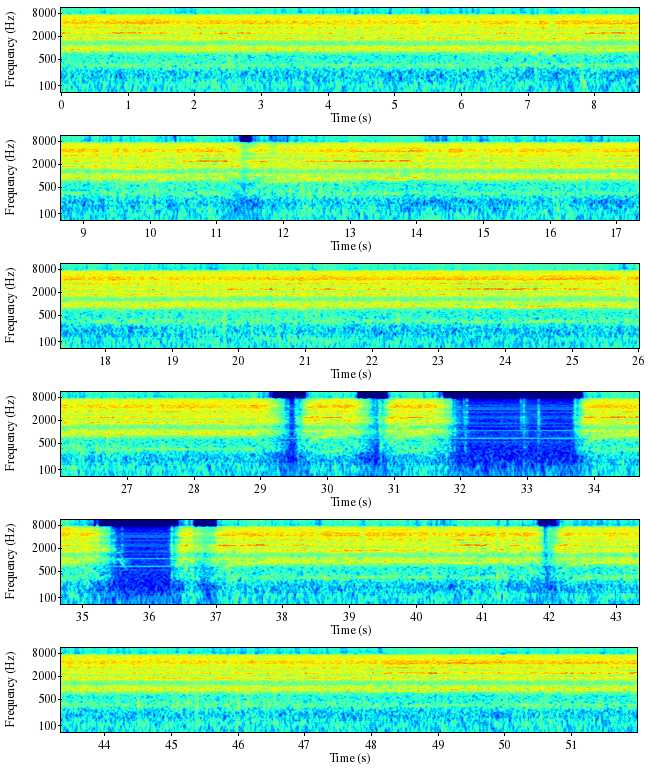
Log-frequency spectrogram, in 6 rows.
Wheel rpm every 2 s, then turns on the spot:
230, 230, 230, 230, 220, 190, 200, 220, 230, 230, 230, 230, 220, 220, 170, 90, 10, 110, 80, 220, 210, 180, 230, 240, 220, 230.
none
